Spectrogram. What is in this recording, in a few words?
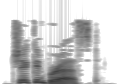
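"chicken breast", British English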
